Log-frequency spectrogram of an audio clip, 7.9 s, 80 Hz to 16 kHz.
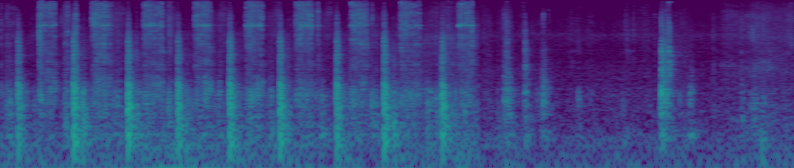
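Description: A 10mm ratchet clicks in quick bursts while backing a bolt out of a 2019 Ram 1500, the sharp repeated ratcheting strokes close and distinct, thinning to a few scattered clicks toward the end.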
